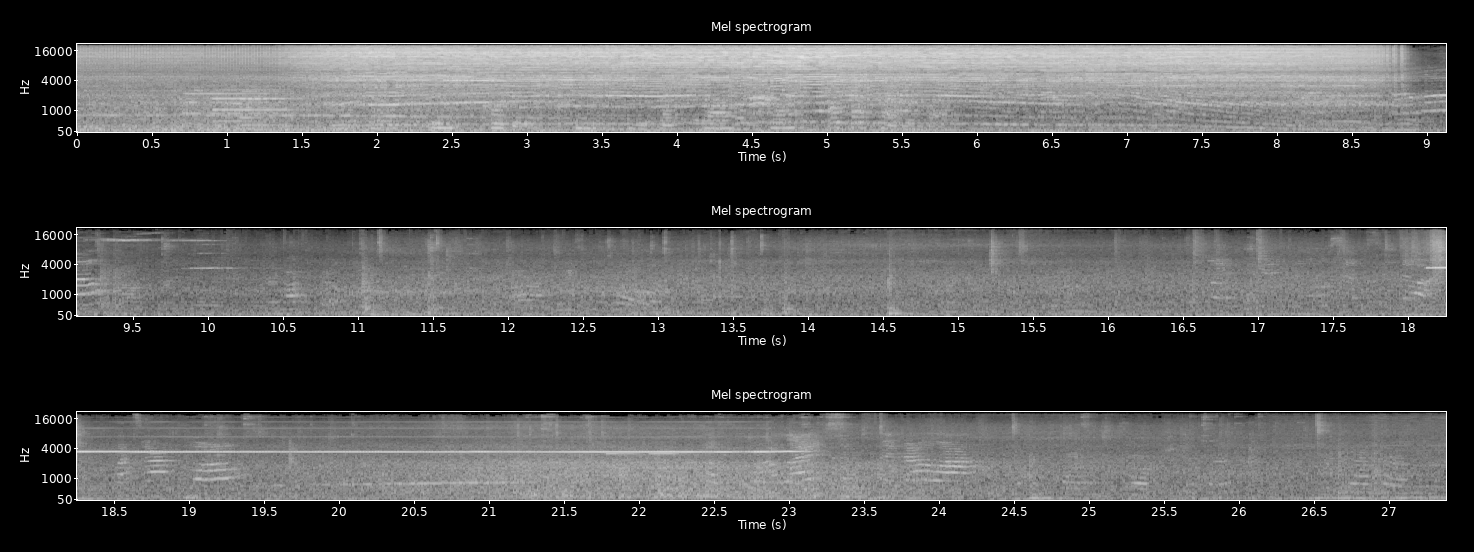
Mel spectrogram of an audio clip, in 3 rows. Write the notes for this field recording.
strange sounds in tram #6 while driving downhill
